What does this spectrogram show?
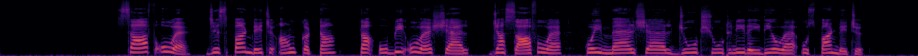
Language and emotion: Dogri, neutral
